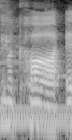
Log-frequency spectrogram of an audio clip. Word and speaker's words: McKay: it's Mackay. It's Mackay. Oh, Mackay, okay. Mackay, yeah, that's how the Scottish pronounce it.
